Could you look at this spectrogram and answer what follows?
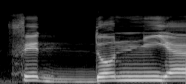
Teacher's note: फ़िद्दुन्या, फ़ा दाल ज़ेर, फ़िद दाल नून पेश दुन, दाल को सख्त करेंगे तशदीद की वजह से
